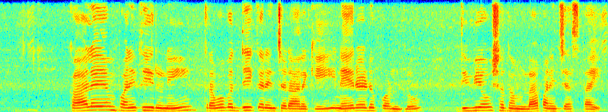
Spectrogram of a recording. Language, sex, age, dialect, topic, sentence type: Telugu, female, 31-35, Central/Coastal, agriculture, statement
